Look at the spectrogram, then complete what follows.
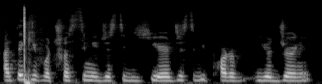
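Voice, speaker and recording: A woman's voice: lowish voice, quick pace, a little hiss or hum. A woman in her thirties from Nigeria with a Nigerian accent, a podcast guest speaking candidly and animatedly about her life. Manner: candid, animated, laughs often. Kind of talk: casual testimony.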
